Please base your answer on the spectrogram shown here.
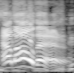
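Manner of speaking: very loud, high, shady sketchy robot voice. Acting out a scene where a pizza man arrives: sketchy robot pizza man voice. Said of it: "a very sketchy robot pizza man is like".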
